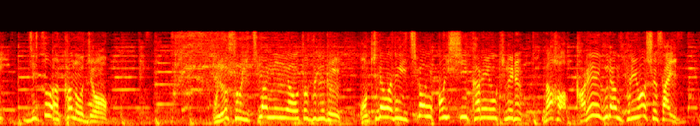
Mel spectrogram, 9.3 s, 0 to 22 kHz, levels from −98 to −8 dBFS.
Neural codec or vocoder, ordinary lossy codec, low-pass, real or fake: codec, 16 kHz, 2 kbps, FunCodec, trained on Chinese and English, 25 frames a second; none; none; fake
